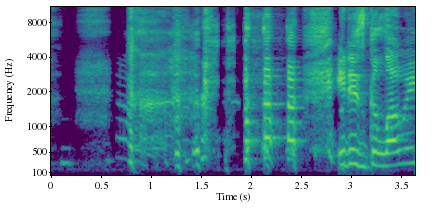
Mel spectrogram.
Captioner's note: laughing; all three laughing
